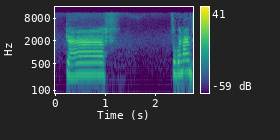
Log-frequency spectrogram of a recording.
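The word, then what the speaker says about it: كاف: So a thick sounding letter, I would say Qaf, and a thin sounding letter of this, I would say Kaf.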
